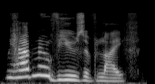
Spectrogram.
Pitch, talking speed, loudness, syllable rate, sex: 245 Hz, 230 wpm, -19 LUFS, 4.7 syllables/s, female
